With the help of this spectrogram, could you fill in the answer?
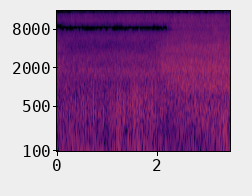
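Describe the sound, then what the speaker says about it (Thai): Sea waves washing onto Mae Ramphueng beach in Rayong, Thailand, a continuous broad roar of surf mixed with gusty wind buffeting the microphone, steady and fairly loud with no one speaking. "น้ำทะเลสวยค่ะระยอง บรรยากาศดี"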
